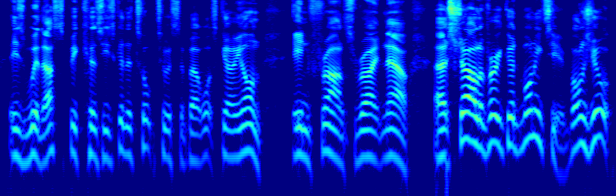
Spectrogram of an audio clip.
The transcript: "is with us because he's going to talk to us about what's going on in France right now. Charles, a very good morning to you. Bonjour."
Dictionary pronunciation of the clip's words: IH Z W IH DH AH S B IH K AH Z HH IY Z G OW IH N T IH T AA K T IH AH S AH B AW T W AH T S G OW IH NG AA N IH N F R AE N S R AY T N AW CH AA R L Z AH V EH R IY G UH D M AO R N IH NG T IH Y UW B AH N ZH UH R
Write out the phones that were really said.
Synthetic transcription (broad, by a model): IH Z W IH DH AH S B IH K AH Z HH IY Z G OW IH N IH T AA K T IH AH S AH B AW T W AH T S G OW IH NG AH N IH N F R AE N S R AY T N AW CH AA R L AH V EH R IY G UH D M AO R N IH NG T IH Y UW B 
